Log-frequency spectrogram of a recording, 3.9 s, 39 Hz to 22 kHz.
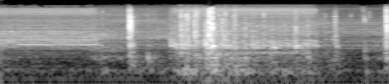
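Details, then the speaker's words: Heavily worn 1993 Sony SLV-400 four-head VCR needing belts, pinch roller and lube; on tape insertion loading starts, the cam-gear drive motor whirs, then clicks and grinding buzz, tape mechanism stalls mid-load; double-cam system, cause suspected, not confirmed. "you can hear the motor that drives the cam gear rotating but nothing happens"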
